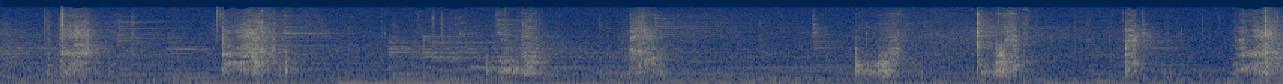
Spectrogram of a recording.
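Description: A spoon stirring and scraping jackfruit seeds through thick sugar syrup in a non-stick pan, in repeated strokes about once a second.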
